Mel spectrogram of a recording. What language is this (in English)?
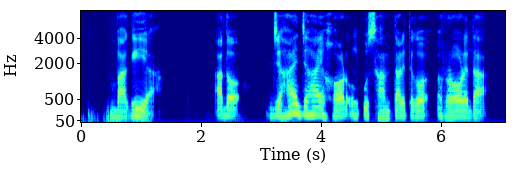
Santali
